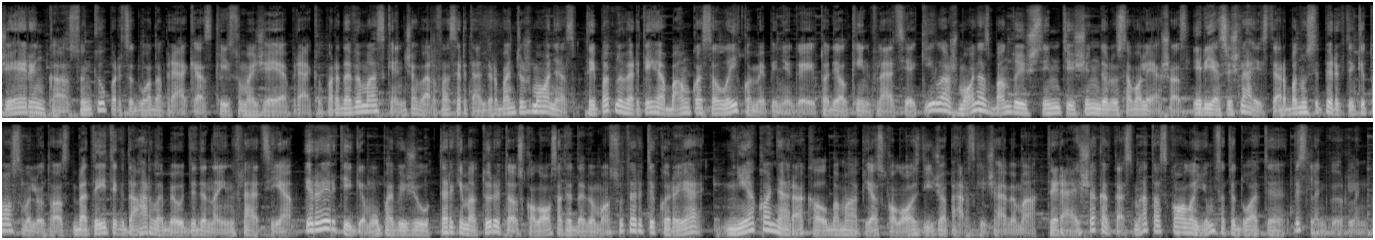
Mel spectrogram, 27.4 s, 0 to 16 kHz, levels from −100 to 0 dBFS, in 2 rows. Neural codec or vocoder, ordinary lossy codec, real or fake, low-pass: vocoder, 44.1 kHz, 128 mel bands every 512 samples, BigVGAN v2; AAC, 64 kbps; fake; 14.4 kHz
